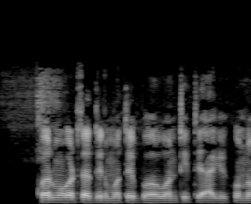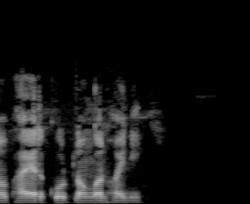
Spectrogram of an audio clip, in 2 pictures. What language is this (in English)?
Bangla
